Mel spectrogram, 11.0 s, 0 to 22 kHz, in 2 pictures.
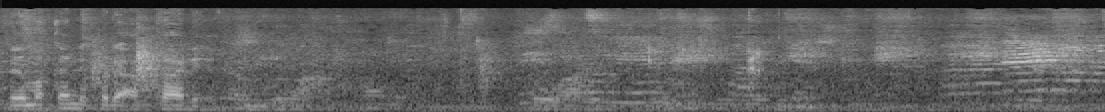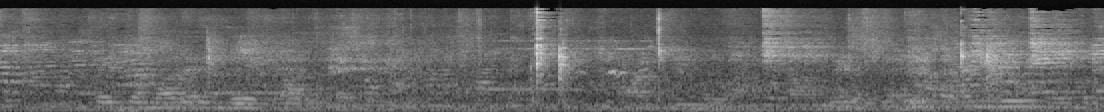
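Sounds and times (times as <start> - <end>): murmur of voices: 0.0 - 11.0
metal spoon clinking on plate: 8.2 - 9.6.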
